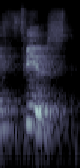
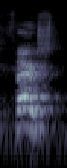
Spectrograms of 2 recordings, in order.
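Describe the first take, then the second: First: The vowel sounds like a Spanish 'i'. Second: The vowel is not a Spanish 'i' sound. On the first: The speaker calls it wrong. "we pronounce that word as uh, we say first" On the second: The speaker calls it right. "that correct pronunciation is first"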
